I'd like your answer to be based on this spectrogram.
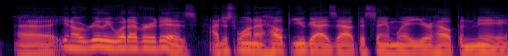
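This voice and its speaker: An unremarkable speaking voice from a man with an American accent, fairly low pitch, lively intonation and a moderate pace. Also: hardly any pauses. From Minnesota, US Midwest. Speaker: podcast host, DJ. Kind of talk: podcast intro monologue. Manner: casual, conversational.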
